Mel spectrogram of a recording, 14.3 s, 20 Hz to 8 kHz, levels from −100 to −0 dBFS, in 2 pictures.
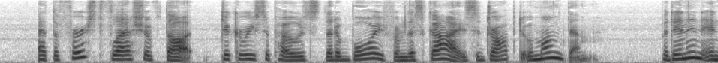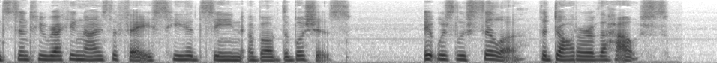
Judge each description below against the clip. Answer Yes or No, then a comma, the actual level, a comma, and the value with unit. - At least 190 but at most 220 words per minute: No, average, 165 wpm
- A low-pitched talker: No, medium, 185 Hz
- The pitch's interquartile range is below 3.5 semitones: Yes, average, 2.9 semitones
